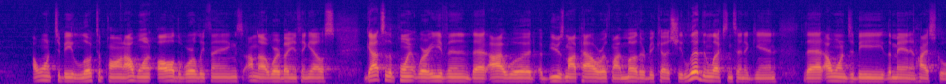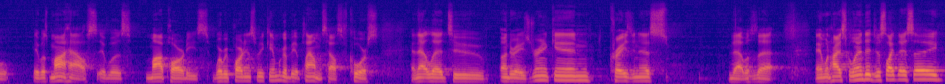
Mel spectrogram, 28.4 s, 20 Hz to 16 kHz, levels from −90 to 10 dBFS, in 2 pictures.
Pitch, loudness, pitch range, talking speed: 120 Hz, -30 LUFS, 115-135 Hz, 190 wpm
